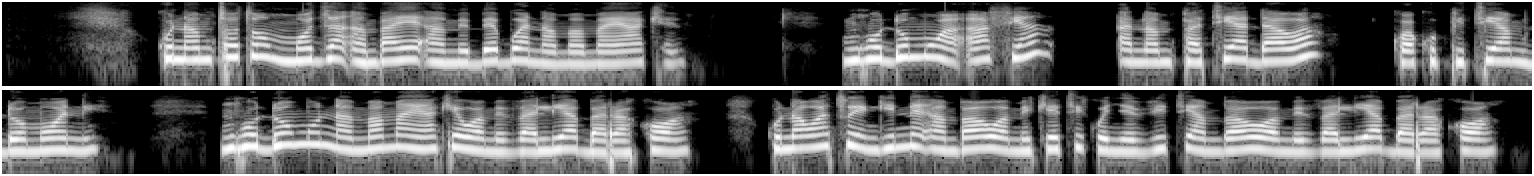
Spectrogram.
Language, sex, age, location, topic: Swahili, female, 25-35, Nairobi, health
